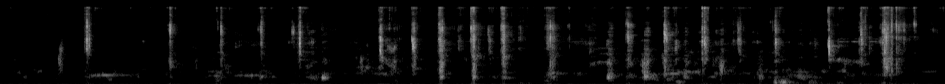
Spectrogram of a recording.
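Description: Close-up mouth sounds of a person eating: wet smacking and chewing clicks, scattered at first, then coming thick and fast from about four seconds in as a raw green chilli is bitten and chewed.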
